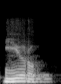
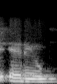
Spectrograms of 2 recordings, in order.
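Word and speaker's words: Euro: طيب القاعده الشهيره ان الاي لما يجي في اول الكلمه ويجي بعدها حرف اليو الاي ما بنطقش، اليو تخلي الاي ما تنطقش، فهنا اقول يورو ما اقولش اريو اقول يورو يورو.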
